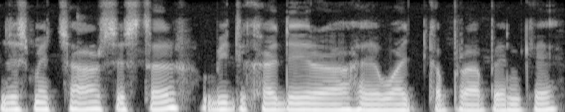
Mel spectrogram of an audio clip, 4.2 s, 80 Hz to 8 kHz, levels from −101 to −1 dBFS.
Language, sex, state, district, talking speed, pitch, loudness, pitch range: Hindi, male, Arunachal Pradesh, Papum Pare, 170 wpm, 125 Hz, -13 LUFS, 120-130 Hz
